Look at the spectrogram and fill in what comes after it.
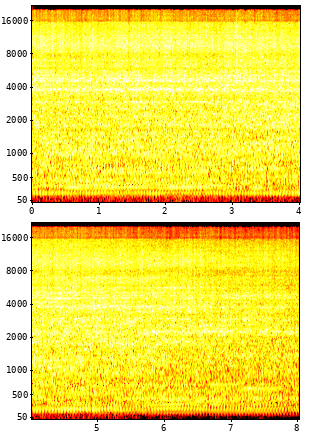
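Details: Troy-Bilt Pony riding mower, first start of the replacement engine on fresh gas after the seized original was swapped out: single-cylinder settles into a steady, even buzz, no knocks or misses; runs smoothly, though it smoked out the garage.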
